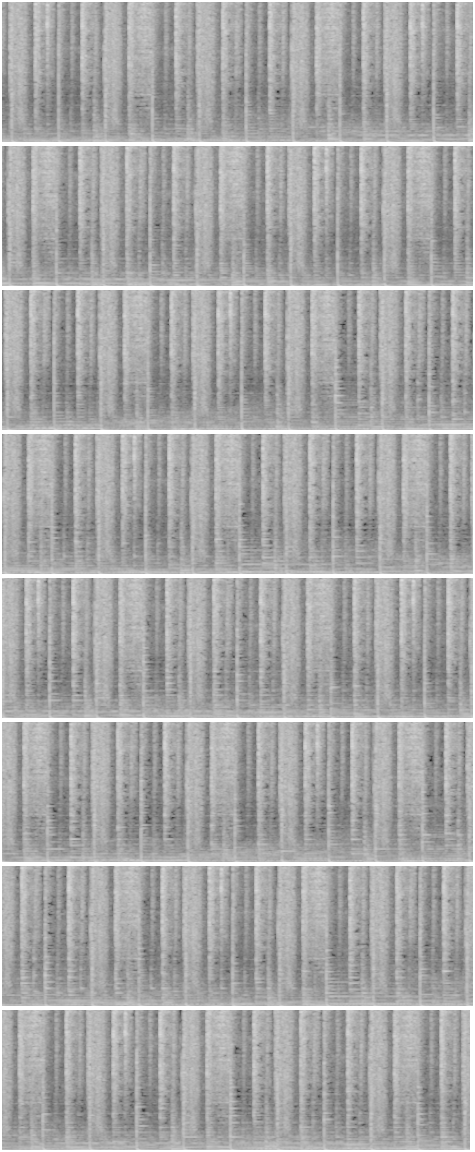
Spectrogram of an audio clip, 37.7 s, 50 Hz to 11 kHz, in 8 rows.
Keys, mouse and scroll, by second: 2.5 g, 2.5 click, 2.7-3.8 middle drag, 3.8 click, 4.2 scroll down 1, 5.9 click, 6.4-9.4 middle drag, 7.2 alt+d, 9.4 ctrl+z, 9.6-11.2 middle drag, 10.5 r, 11.2 click, 11.3-12.8 middle drag, 12.0-12.5 scroll up 2, 12.5 r, 12.8 click, 13.0-14.3 middle drag, 13.2 g, 14.3 click, 14.4-15.5 middle drag, 15.0 r, 15.5 click, 15.6 g, 16.7-19.7 middle drag, 18.2 r, 19.7 click, 19.9-22.4 middle drag, 21.8 alt+d, 22.4 click, 22.5-25.2 middle drag, 22.8 r, 25.2 click, 25.3-31.8 middle drag, 26.3 r, 28.9 s, 29.9 g, 31.8 click, 32.5-34.3 middle drag, 34.3-37.6 drag.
